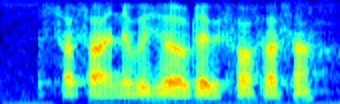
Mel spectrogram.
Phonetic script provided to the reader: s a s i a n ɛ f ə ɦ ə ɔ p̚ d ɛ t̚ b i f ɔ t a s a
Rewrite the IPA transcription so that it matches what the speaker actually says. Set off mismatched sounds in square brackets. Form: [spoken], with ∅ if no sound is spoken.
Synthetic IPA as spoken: s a s [a] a n ɛ [v] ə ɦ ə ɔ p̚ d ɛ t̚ b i f ɔ [s] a s a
